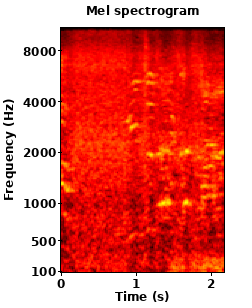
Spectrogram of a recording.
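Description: Heavy rain falling steadily, an even hiss of water.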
